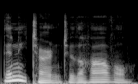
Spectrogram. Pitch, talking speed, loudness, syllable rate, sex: 115 Hz, 260 wpm, -16 LUFS, 5.9 syllables/s, male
